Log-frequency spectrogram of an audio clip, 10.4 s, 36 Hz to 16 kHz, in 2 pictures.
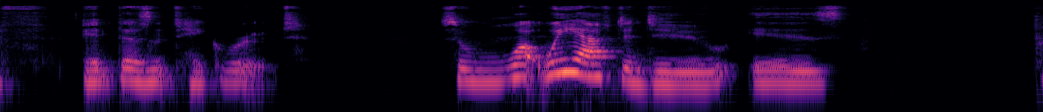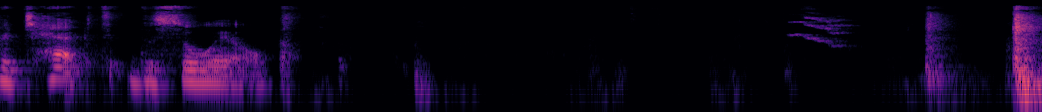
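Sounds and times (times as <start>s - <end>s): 
speech: 0.4s - 1.6s, 2.2s - 4.3s, 5.2s - 7.4s
faint shuffling and rustling: 6.7s - 9.2s
door swinging shut with a squeak and thuds: 9.2s - 10.4s.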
